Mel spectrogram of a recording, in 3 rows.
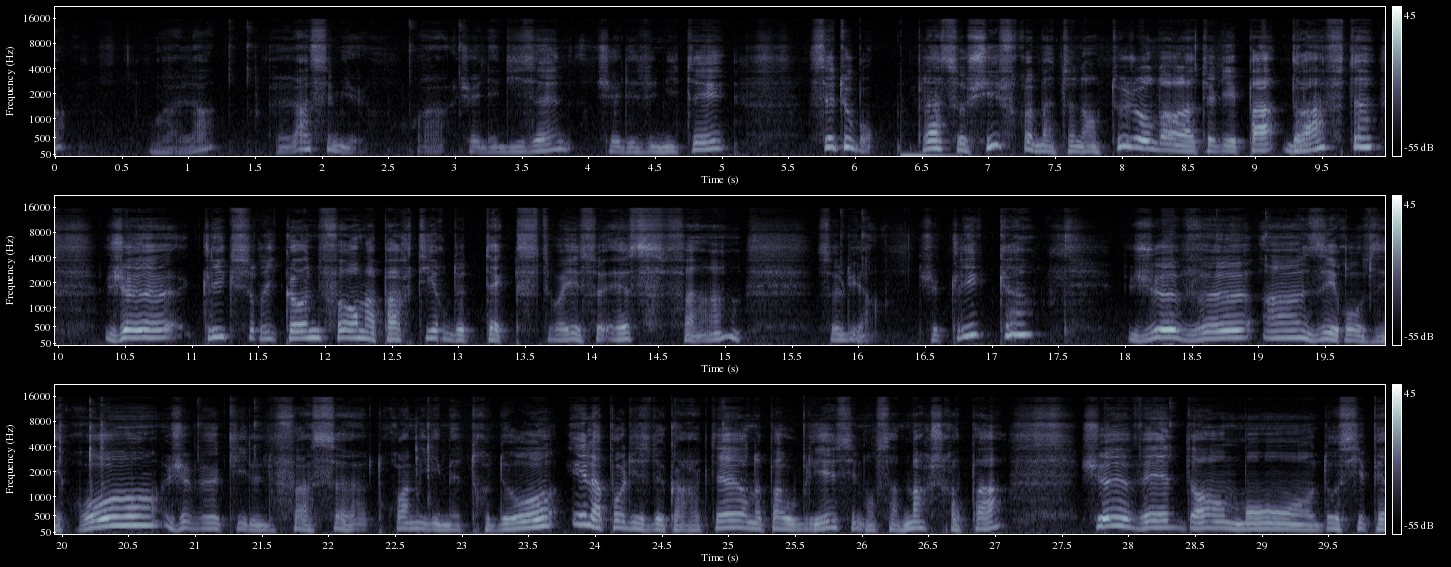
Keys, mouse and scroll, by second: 1.2 click, 1.7-2.3 scroll down 1, 2.6 right click, 4.1-4.4 scroll down 2, 15.8 click, 18.6 click, 19.8 KP_0, 20.1 KP_0, 20.9 click, 22.6 KP_3, 24.5 click, 28.0 click.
